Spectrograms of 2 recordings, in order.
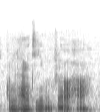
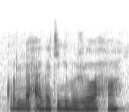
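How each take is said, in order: First: Quietly talks himself down, softer; low soothing mantra to himself; soft self-calming. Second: Slow, each word stretched; slow steady mantra; slow self-calming. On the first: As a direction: murmur it to keep calm. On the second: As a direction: drag out بالراحة slowly to calm down. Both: Real, not acted. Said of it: "طب بالراحة".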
